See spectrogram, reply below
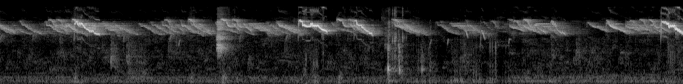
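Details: A female mountain white-eye calling within a flock-chatter mix meant to stimulate birds to call; high chips and short bursts over a dense, rapid twitter, with a few faint clicks and knocks.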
